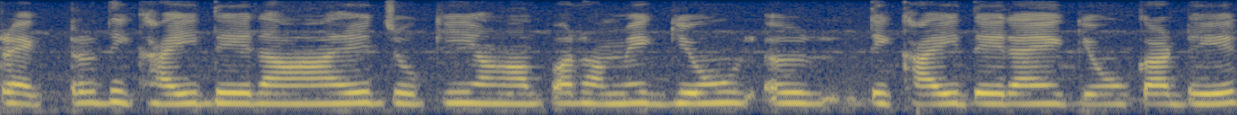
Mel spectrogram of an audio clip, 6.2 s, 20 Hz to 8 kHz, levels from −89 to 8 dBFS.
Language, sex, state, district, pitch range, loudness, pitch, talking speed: Hindi, female, Chhattisgarh, Bilaspur, 225-240 Hz, -14 LUFS, 230 Hz, 175 wpm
